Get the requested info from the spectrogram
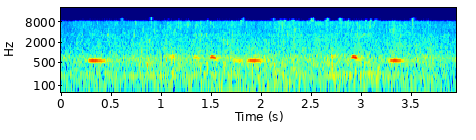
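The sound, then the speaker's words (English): Torrential rain pours down in a dense, steady hiss that fills the whole scene in the morning in Glenveagh National Park, County Donegal, in 2014, with a few faint, repeated whistled notes of a lone male cuckoo singing barely rising above the downpour. “The most memorable of these came in 2014, thanks to a lone male in Glenveagh National Park, County Donegal, which sang loudly throughout the morning despite torrential rain.”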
